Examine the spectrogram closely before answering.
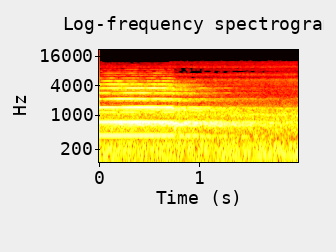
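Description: A train horn sounds from a distance.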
